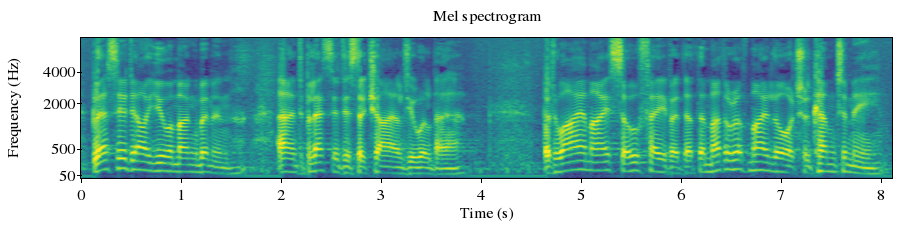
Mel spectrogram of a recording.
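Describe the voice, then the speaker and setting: An older Welsh man delivers a sermon and reads scripture at an easy pace, pausing often with small fillers. His voice sits low, and faint background noise hangs under it. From Wales. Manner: gentle, unhurried, with frequent ums and uhs. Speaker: church secretary giving a sermon.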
